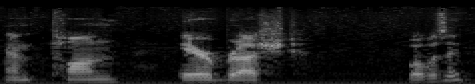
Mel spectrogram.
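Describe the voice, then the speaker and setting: A man's voice: medium pitch, takes it slowly, a bit bright, poor audio. Laid-back chatty male interviewer. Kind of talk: casual interview.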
